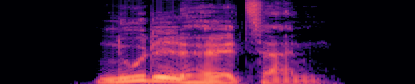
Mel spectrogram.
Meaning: dative plural of Nudelholz
- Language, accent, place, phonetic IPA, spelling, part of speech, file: German, Germany, Berlin, [ˈnuːdl̩ˌhœlt͡sɐn], Nudelhölzern, noun, De-Nudelhölzern.ogg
